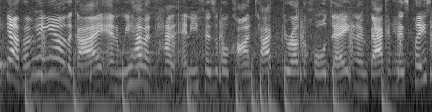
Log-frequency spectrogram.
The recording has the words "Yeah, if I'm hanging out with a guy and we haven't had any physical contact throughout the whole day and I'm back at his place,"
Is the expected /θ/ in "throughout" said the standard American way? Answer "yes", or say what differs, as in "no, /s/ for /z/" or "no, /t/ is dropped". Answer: yes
